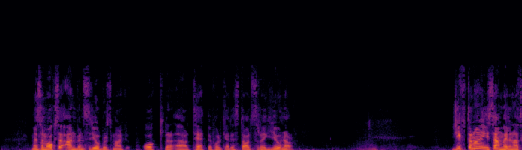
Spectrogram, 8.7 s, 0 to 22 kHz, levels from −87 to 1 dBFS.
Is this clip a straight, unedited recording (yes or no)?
no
